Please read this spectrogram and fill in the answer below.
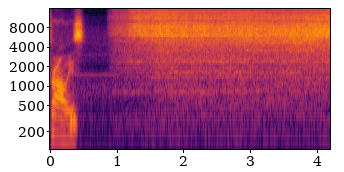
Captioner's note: saw whirring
